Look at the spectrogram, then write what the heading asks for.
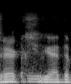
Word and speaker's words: Werks: Well, Works is spelled German like Werks. It's Werks, yeah, yeah, Werks, yeah, yeah, Werks.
